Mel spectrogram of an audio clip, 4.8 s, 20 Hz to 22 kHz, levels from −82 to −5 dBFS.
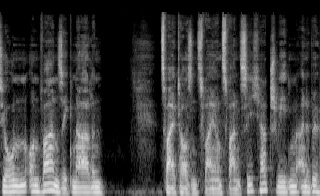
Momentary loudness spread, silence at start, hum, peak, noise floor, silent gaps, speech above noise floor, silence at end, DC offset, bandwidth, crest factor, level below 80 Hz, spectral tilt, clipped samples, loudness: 4 LU; 0 s; none; 0 dBFS; -47 dBFS; none; 29 dB; 0 s; under 0.1%; 17 kHz; 18 dB; -44 dBFS; -4.5 dB/octave; under 0.1%; -18 LUFS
